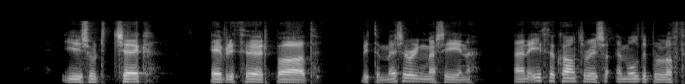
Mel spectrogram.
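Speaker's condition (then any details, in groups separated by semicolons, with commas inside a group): No condition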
